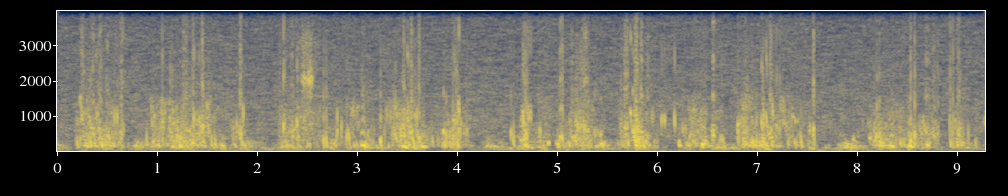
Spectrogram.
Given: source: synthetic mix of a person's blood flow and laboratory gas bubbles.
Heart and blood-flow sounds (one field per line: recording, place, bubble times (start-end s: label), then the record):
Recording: Doppler ultrasound of blood flow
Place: precordium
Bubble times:
0.00-0.03 s: bubbles
0.16-0.68 s: bubbles
0.85-1.66 s: bubbles
1.72-1.91 s: bubbles
2.20-4.14 s: bubbles
4.50-5.54 s: bubbles
5.58-6.10 s: bubbles
6.13-6.70 s: bubbles
6.78-7.61 s: bubbles
7.92-8.82 s: bubbles
8.88-9.29 s: bubbles
From the record:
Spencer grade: 4 (maximum detectable bubble signal sounding continuously throughout systole and diastole of every cardiac period, and overriding the amplitude of the normal cardiac signals)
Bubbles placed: anywhere in the cardiac cycle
